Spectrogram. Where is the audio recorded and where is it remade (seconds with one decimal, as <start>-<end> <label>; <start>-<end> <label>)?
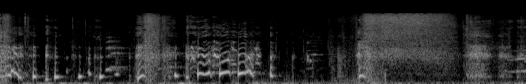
0.0-5.3 recorded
